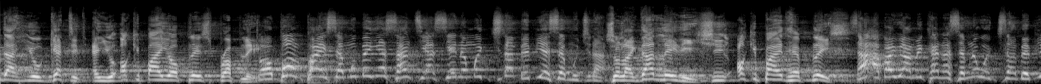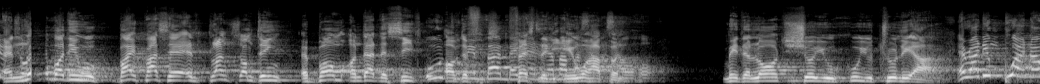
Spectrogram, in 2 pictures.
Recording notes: Sermon preached at CBC Shiashie Campus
